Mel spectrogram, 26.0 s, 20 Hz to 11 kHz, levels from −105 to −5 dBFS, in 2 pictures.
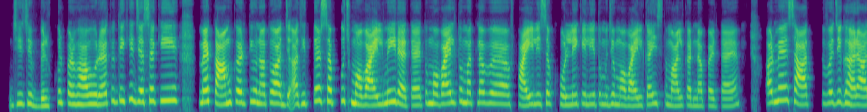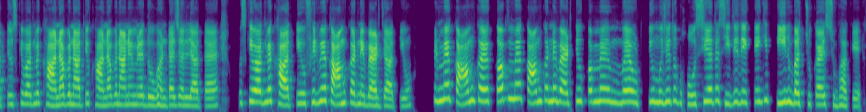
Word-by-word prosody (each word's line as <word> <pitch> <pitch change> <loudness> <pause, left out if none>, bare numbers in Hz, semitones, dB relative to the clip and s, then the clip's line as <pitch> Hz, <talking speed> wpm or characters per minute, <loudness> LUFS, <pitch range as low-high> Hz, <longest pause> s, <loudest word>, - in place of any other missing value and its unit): जी, 285 +4 -5
जी, 285 0 -3
बिल्कुल 225 +8 -3
प्रभाव 270 -3 +3
हो 280 - +2
रहा 270 0 +3
है। 290 - +2
तो 360 - -6
देखिए, 370 +4 -1
जैसा 335 +1 +2
कि 375 +1 +2 0.3
मैं 335 +2 +8
काम 275 +1 +7
करती 320 0 +1
हूँ 335 - +1
ना, 285 0 +3
तो 310 +2 -3
आज 285 -3 +4
अधिकतर 290 +7 -1
सब 345 -2 +1
कुछ 350 -3 -5
मोबाइल 255 -2 +6
में 315 +2 +2
ही 345 - +6
रहता 245 -5 +3
है, 245 0 +2
तो 300 - -12
मोबाइल 290 +1 +5
तो 345 - -6
मतलब 310 -1 -2 0.4
फ़ाइल, 250 +3 +5
ये 280 - -1
सब 290 +1 -3
खोलने 260 +1 0
के 280 +1 -3
लिए 270 +1 -3
तो 280 - -11
मुझे 265 +1 -4
मोबाइल 235 -2 +1
का 260 +2 -2
ही 280 - -1
इस्तेमाल 235 -6 -2
करना 220 -2 -2
पड़ता 220 -1 -6
है 220 +4 -2 0.4
और 315 - +2
मैं 380 +2 +3
7 270 -8 +3 0.2
बजे 310 +1 0
घर 280 -5 +4
आती 245 +1 +2
हूँ, - - -7
उसके 270 +3 -11
बाद 280 0 -4
मैं 295 0 -7
खाना 255 0 +2
बनाती 260 0 -2
हूँ, 290 - -13
खाना 240 +2 -1
बनाने 260 -1 -1
में 265 - -8
मेरा 260 0 -3
2 245 -1 -6
घंटा 245 -1 -5
चल 240 -1 -7
जाता 225 -1 -5
है। 225 +1 -5 0.3
उसके 305 +4 -5
बाद 330 -1 +2
मैं 355 +1 0
खाती 255 -3 0
हूँ, 295 0 -5
फिर 320 +2 -6
मैं 370 +1 0
काम 300 -4 +2
करने 285 -3 -2
बैठ 230 -3 +1
जाती 220 -1 -6
हूँ। 225 +2 -13 0.3
फिर 360 -1 -5
मैं 420 +3 +3
काम 300 +7 +1
कर 355 -1 +3 0.2
कब 365 +2 +4
मैं 435 0 -1
काम 315 +4 +2
करने 370 -1 -4
मैं 365 -1 -2
बैठती 310 +1 -1
हूँ, 360 - -5
कब 335 - -2
मैं 360 +1 -2
मैं 330 +1 -2
उठती 330 +2 -7
हूँ, 340 - -3
मुझे 330 +1 -3
तो 365 +1 -9
अब 300 -3 -13
होश 275 0 -7
ही 355 - -1
आता 355 +1 -3
है, - - -6
सीधे 305 0 -7
देखते 320 +1 -4
हैं 340 - -4
कि 390 - -6
3 335 -2 -2
बज 305 -1 +1
चुका 265 -1 -6
है 260 - -1
सुबह 240 -2 -9
के, 215 -1 -11
285 Hz, 260 wpm, -20 LUFS, 255-330 Hz, 0.4 s, मैं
